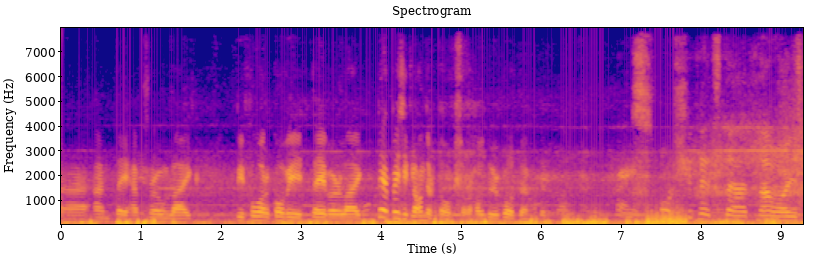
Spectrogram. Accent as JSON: {"language": "English", "country": "Estonia", "said": "I'm from Estonia."}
